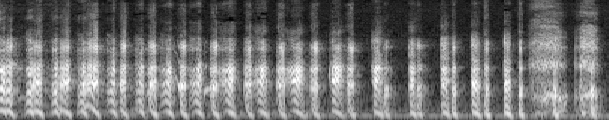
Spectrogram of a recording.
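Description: A man laughing heartily: a long unbroken run of quick ha-ha pulses, each falling slightly in pitch.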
